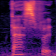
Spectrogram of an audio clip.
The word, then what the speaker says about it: Das Boot: My pronunciation of Das Boot is horrible. You're basically saying boring with a T at the end after the O. It's fine. Das Boot.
